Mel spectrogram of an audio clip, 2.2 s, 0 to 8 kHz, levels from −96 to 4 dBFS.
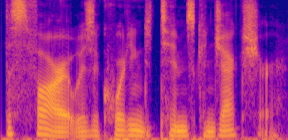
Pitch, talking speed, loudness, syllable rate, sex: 105 Hz, 220 wpm, -19 LUFS, 6.2 syllables/s, male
